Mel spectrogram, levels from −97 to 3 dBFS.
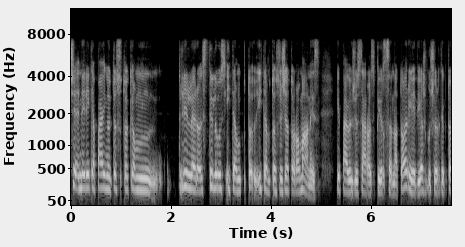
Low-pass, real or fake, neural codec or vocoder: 7.2 kHz; fake; codec, 16 kHz, 8 kbps, FunCodec, trained on LibriTTS, 25 frames a second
